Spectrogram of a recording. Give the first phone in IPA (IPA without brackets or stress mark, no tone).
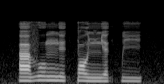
a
